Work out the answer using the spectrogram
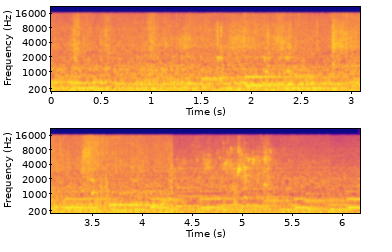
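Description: A curry base with ground turmeric, coriander and cumin sizzling in an enamelled cast-iron Staub pot as a wooden spatula stirs and scrapes it. The sizzling drops away about four seconds in, leaving soft background music.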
